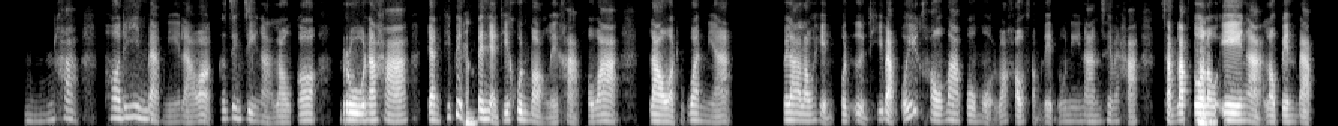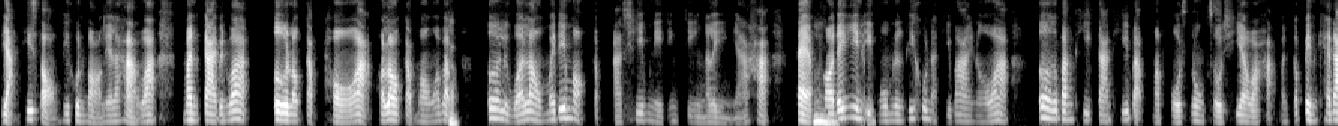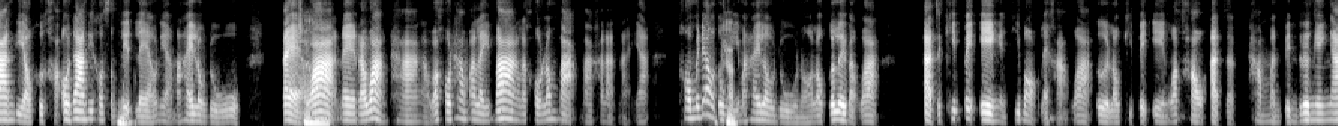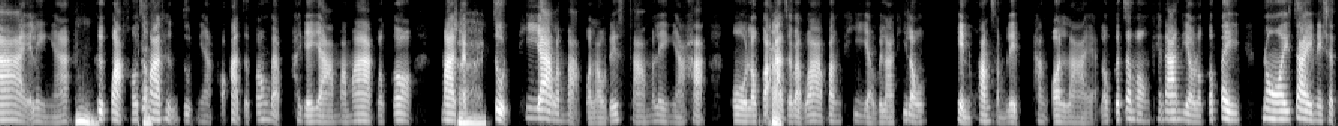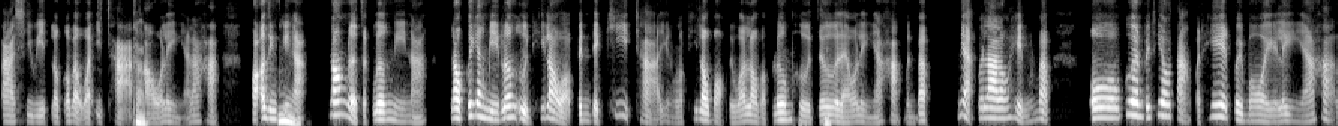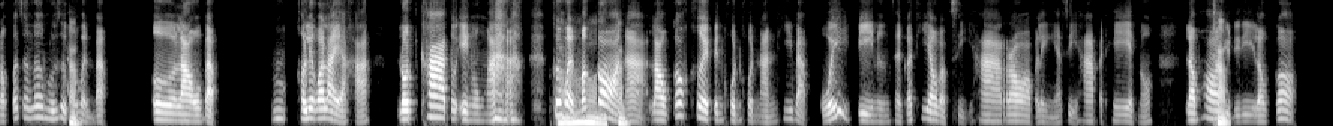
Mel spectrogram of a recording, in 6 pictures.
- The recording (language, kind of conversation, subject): Thai, advice, ควรทำอย่างไรเมื่อรู้สึกแย่จากการเปรียบเทียบตัวเองกับภาพที่เห็นบนโลกออนไลน์?
- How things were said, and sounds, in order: tapping; laughing while speaking: "มา"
